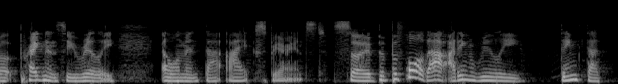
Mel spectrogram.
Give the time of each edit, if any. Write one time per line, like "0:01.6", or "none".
0:03.3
